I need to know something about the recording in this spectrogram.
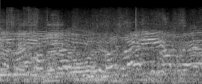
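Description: Several voices talking over one another: crowd chatter.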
